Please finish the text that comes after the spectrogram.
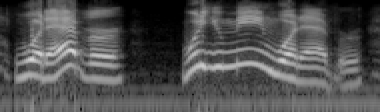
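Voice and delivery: loud mock-indignant echo, pitch leaping up; imitated outrage. Bus driver challenging kid's reply, loud imitated outrage. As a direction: throw it back loudly, imitating an offended driver.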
